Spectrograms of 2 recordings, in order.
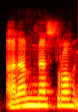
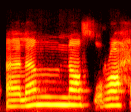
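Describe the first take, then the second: First: The m sound is cut off quickly. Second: The m sound is held and flows slightly. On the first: The speaker calls it wrong. "Mimnya itu jangan langsung alam nasrah gitu, jangan gitu" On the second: The speaker calls it right. "Jadi ada sedikit tahanan. Dikit aja, aliran juga"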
